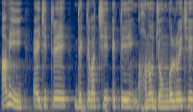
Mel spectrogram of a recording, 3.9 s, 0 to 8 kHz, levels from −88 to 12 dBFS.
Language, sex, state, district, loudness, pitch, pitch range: Bengali, male, West Bengal, Malda, -16 LUFS, 175 Hz, 165-180 Hz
